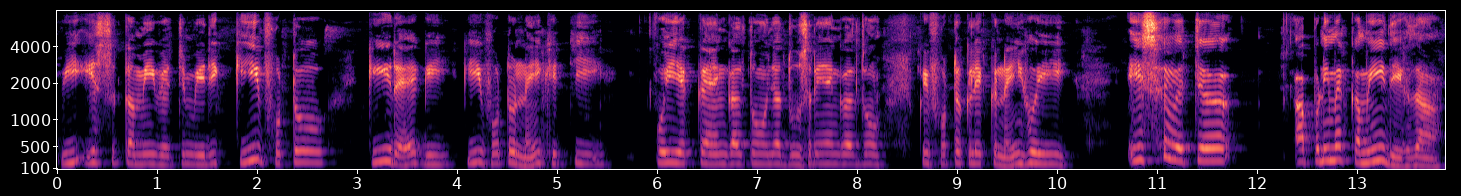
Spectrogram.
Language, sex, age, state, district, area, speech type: Punjabi, male, 18-30, Punjab, Muktsar, rural, spontaneous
